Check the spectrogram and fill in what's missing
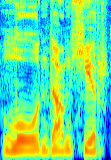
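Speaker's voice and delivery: low Russian voice demo. Shown as a demonstration. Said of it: "Russian is very low".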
